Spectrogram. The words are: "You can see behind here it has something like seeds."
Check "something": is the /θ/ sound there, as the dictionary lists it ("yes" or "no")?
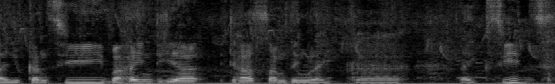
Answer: no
